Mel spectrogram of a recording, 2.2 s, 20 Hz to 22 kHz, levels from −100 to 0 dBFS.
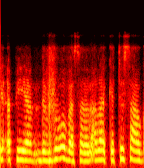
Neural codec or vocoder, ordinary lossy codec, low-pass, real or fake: codec, 16 kHz, 0.4 kbps, LongCat-Audio-Codec; Opus, 24 kbps; 7.2 kHz; fake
